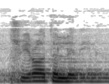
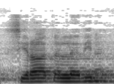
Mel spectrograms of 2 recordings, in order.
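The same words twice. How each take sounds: First: The word begins with an emphatic s sound. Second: The word begins with a plain s sound. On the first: This follows another reading. "pakai shad, swi" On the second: This follows one reading. "pakai sin"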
